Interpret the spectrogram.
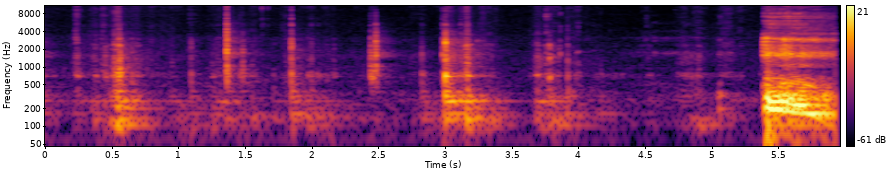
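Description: Handling noise of a small plastic RC boat hull and its wiring: a string of separate light clicks and knocks, then a louder, longer rustling knock about five and a half seconds in.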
